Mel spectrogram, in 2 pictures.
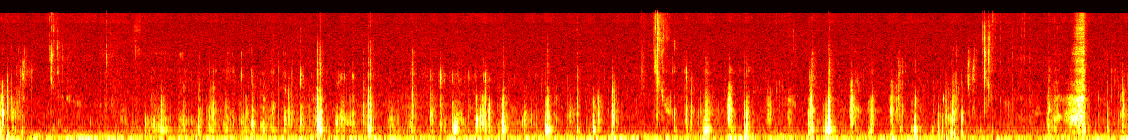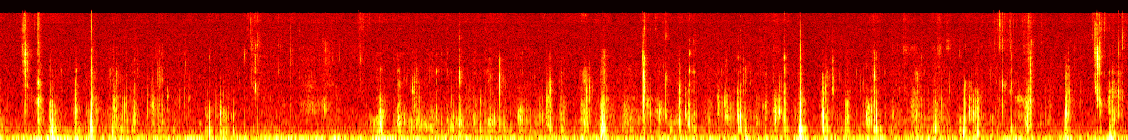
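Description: A person chewing and biting into cream puffs topped with whipped cream and chocolate chips, with many short, sharp crunches scattered throughout.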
